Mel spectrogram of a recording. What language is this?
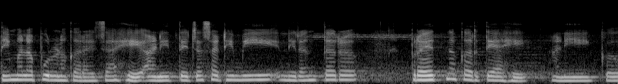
Marathi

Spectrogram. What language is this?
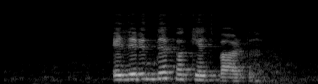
Turkish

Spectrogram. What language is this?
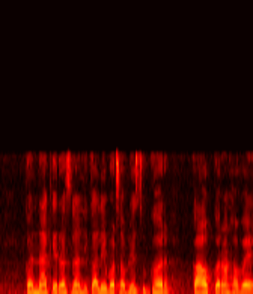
Chhattisgarhi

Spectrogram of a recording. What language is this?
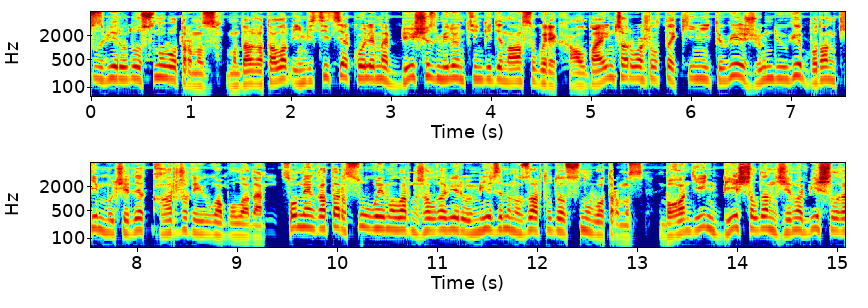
Russian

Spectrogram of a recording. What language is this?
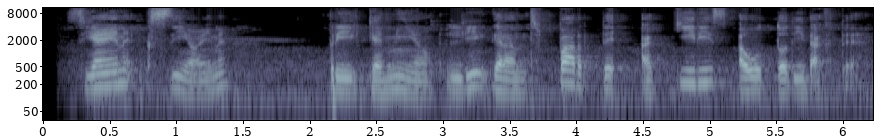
Esperanto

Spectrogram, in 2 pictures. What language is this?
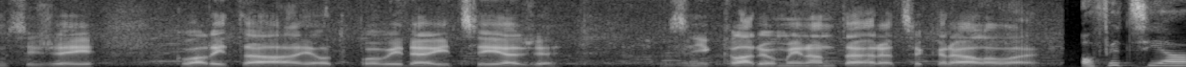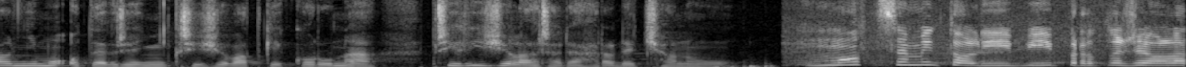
Czech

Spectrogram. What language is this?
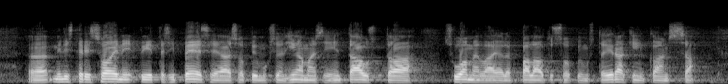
Finnish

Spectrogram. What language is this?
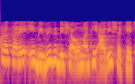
Gujarati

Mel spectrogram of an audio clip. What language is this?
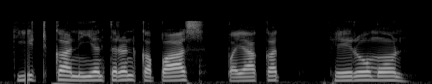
Magahi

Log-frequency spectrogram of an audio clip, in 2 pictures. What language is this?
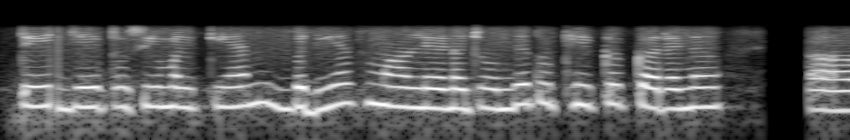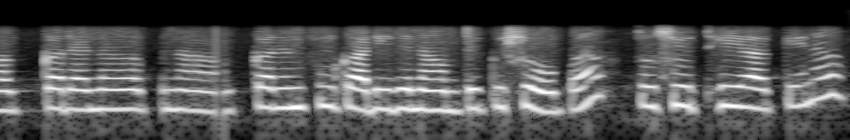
Punjabi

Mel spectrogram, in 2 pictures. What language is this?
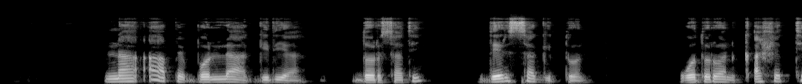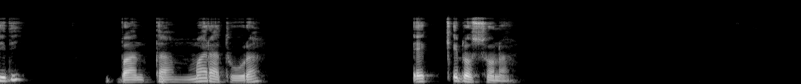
Wolaytta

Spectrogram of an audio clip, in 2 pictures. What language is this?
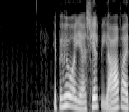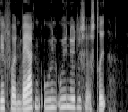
Danish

